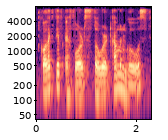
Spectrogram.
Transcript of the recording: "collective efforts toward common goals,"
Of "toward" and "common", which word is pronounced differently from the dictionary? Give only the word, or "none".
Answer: toward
